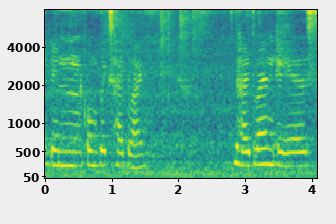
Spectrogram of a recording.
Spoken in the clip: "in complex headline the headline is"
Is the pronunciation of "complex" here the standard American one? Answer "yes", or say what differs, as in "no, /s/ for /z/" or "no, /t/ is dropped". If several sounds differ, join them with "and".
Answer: yes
